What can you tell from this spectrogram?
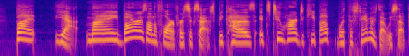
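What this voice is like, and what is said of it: Usual voice. Nothing is said of it.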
